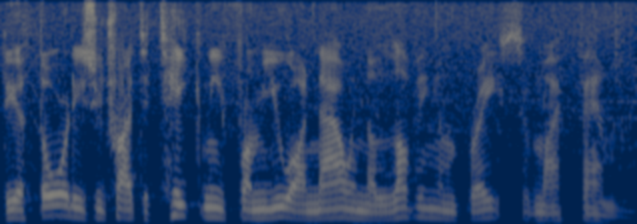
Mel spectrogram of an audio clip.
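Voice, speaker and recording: A man playing a solemn, messianic doomsday cult leader in a video game, preaching in grave, deliberate, rhetorical monologues. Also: fairly low pitch, darkish tone, natural voice. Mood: grave, prophetic. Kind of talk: dramatic sermon and broadcast monologue.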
